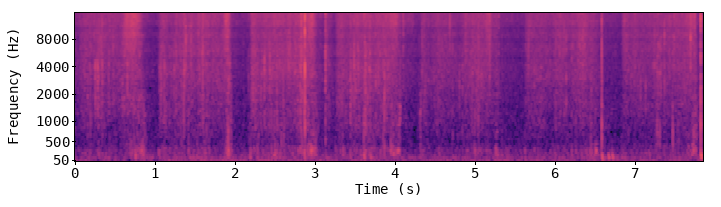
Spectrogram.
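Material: Woven fabric.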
